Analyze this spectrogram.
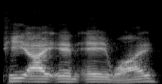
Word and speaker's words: Pinay: Wait, which P-I-N-A-Y?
